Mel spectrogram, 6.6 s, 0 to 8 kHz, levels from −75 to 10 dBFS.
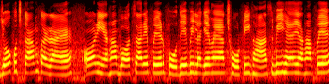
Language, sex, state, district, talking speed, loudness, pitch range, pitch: Hindi, female, Rajasthan, Bikaner, 200 wpm, -11 LUFS, 270-295 Hz, 285 Hz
